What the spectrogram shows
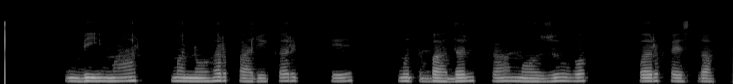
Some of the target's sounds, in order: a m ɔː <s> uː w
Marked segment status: incorrect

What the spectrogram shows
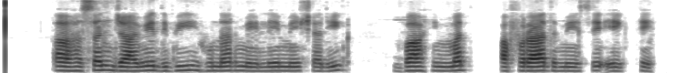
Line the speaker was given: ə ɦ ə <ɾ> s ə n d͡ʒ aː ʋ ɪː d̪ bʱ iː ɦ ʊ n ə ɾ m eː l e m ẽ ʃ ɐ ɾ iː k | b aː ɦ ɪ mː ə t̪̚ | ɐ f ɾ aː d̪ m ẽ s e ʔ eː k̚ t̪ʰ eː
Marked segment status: incorrect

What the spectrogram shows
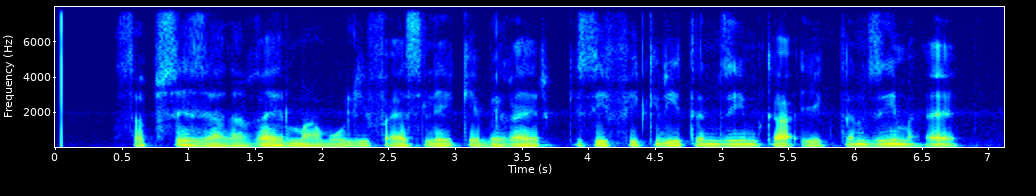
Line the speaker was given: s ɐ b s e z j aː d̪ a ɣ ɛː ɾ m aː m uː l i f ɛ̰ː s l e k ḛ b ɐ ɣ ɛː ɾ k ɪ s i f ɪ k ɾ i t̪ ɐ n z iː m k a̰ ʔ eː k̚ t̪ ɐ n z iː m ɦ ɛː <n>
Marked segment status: incorrect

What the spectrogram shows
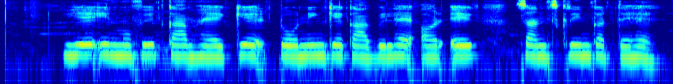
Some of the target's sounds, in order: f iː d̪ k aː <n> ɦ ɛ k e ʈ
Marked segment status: incorrect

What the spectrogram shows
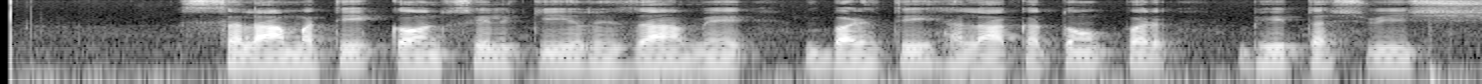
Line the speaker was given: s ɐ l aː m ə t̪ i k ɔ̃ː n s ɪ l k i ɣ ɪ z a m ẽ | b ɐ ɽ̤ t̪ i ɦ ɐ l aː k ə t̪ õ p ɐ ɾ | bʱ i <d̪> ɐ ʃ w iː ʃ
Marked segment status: incorrect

